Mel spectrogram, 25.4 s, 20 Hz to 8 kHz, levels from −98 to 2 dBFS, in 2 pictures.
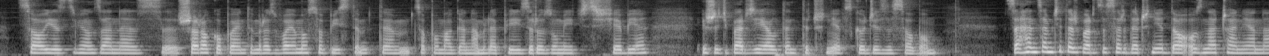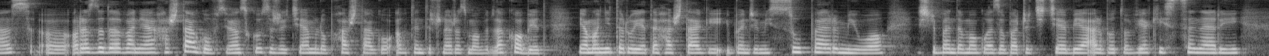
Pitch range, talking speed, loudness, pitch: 185-210 Hz, 155 wpm, -19 LUFS, 195 Hz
